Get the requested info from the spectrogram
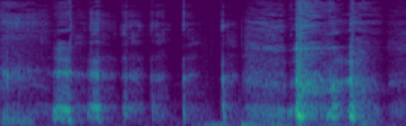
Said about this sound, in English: There we go. Coughing fit.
